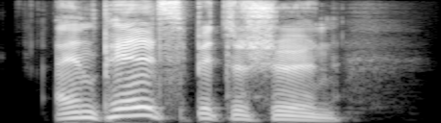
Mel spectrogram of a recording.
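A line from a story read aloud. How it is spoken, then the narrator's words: Calling into empty hut. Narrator (German): rief ins leere Häuschen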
